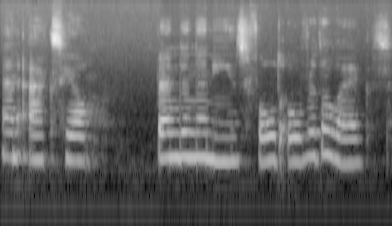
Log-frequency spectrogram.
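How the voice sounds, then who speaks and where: Over noticeable background noise, a woman talks at a very slow pace. Her high-pitched voice stays monotone and flat. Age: 20s. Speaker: yoga teacher. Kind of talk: guided yoga class instruction.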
